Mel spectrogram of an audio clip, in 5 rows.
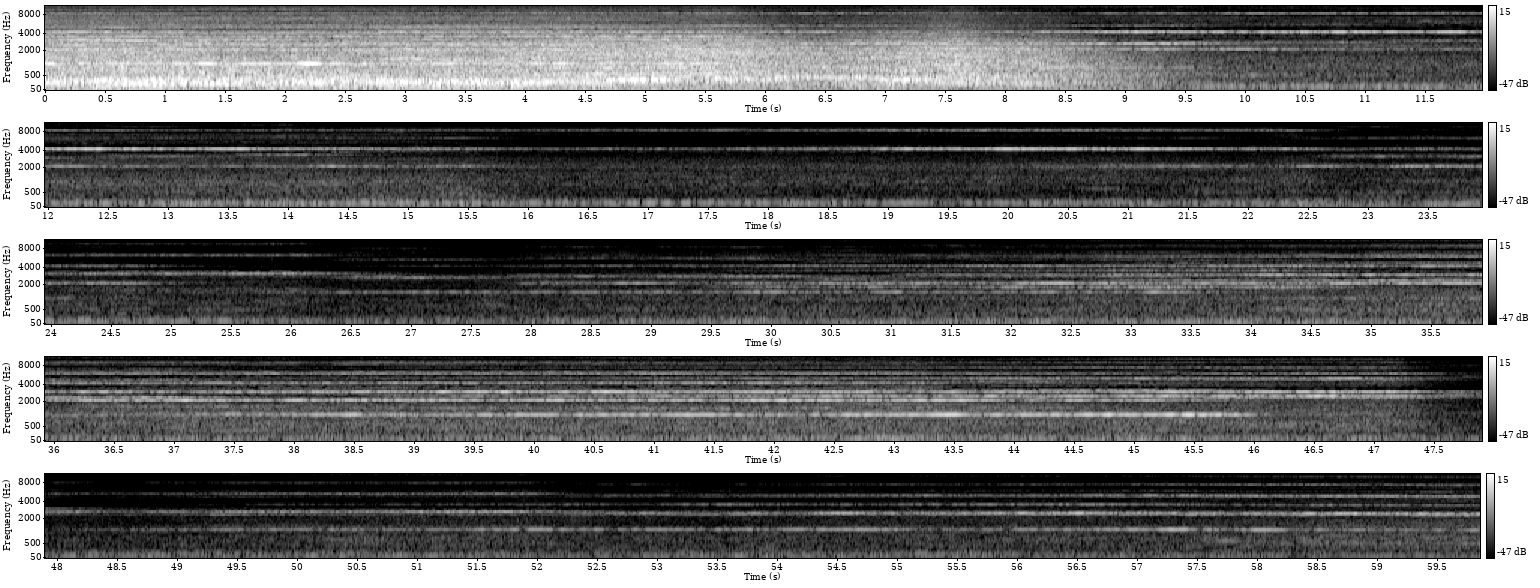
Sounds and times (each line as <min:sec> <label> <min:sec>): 0:00.0 High string intense suspense 0:10.0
